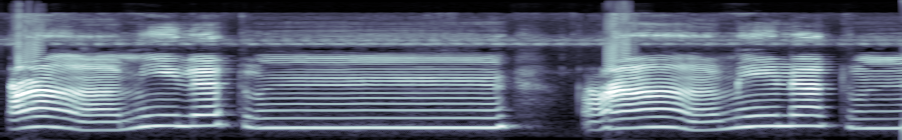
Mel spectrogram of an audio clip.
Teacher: எந்த சேஞ்சஸுமே இல்லாமல் நூனை ஒரு அலிஃப்க்கு நிகராக மூக்கில் நிறுத்தி குன்னா செஞ்சு ஓதணும்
